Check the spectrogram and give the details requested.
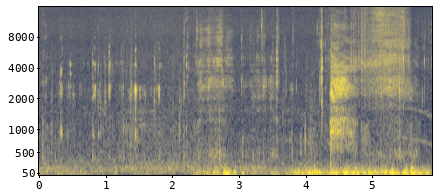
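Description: Close-miked chewing of tteokbokki and fried snacks in spicy sauce, with many small wet mouth clicks. A low rumble comes in about halfway, and a louder, crackly stretch of chewing follows near the end.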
